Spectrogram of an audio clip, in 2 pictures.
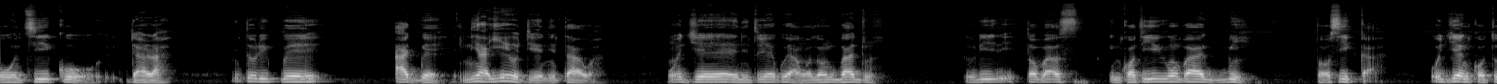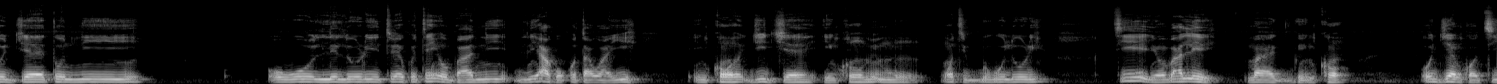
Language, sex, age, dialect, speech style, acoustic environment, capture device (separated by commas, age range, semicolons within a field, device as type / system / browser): Yoruba, female, 35-44, Nigeria - Nigerian Standard, focused, nature; silence, mobile / Linux / Chrome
